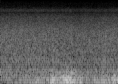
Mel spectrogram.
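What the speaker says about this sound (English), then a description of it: "Just a random thunderstorm rolled through." Steady heavy rain pounding a vehicle during a passing thunderstorm with hail, a dense continuous roar with a low rumble swelling near the middle, no voices.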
